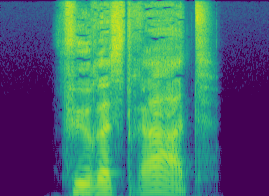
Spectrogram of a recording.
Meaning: second-person singular subjunctive II of Rad fahren
- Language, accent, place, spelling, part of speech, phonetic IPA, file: German, Germany, Berlin, führest Rad, verb, [ˌfyːʁəst ˈʁaːt], De-führest Rad.ogg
